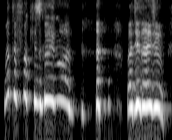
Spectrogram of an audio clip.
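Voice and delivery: giggling imitation of the baffled man; his bafflement. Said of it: "It's like".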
